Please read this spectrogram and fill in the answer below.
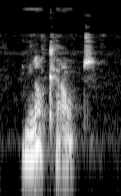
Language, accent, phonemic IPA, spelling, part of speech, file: English, Southern England, /ˈnɒk.aʊt/, knockout, noun / adjective, LL-Q1860 (eng)-knockout.wav
- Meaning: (noun) 1. The act of making one unconscious, or at least unable to come back on one's feet within a certain period of time; a TKO 2. The deactivation of anything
